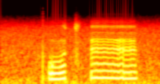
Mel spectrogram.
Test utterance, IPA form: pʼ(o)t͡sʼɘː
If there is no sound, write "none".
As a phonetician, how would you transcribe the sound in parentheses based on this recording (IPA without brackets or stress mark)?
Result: o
